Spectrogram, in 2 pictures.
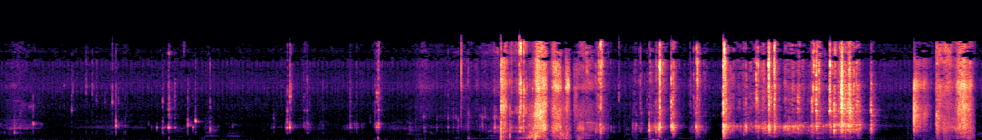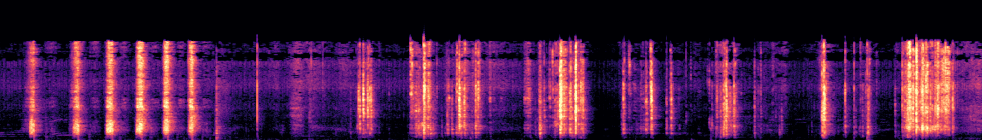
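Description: Plastic toy car and playset pieces being handled, a run of irregular sharp clicks and clatters with short busier stretches.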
